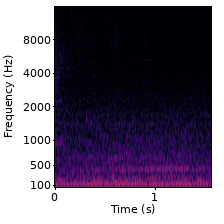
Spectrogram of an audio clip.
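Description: Water poured from a measuring cup into a pan of uncooked rice, a steady, continuous low pour heard up close with no talking.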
